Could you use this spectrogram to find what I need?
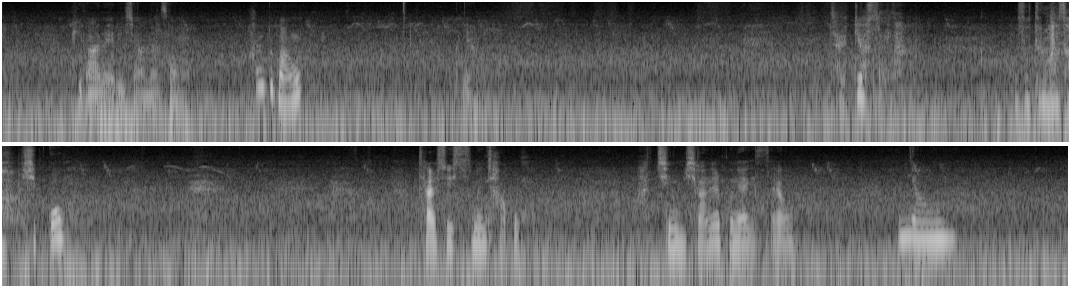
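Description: A young woman talks calmly close to the microphone, outdoors.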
